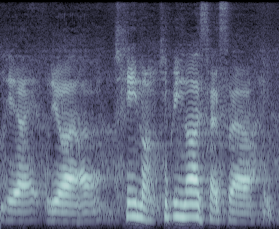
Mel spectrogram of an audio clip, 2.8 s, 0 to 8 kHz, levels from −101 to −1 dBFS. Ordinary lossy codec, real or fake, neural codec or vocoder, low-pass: none; fake; codec, 16 kHz, 1 kbps, FunCodec, trained on LibriTTS, 50 frames a second; none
